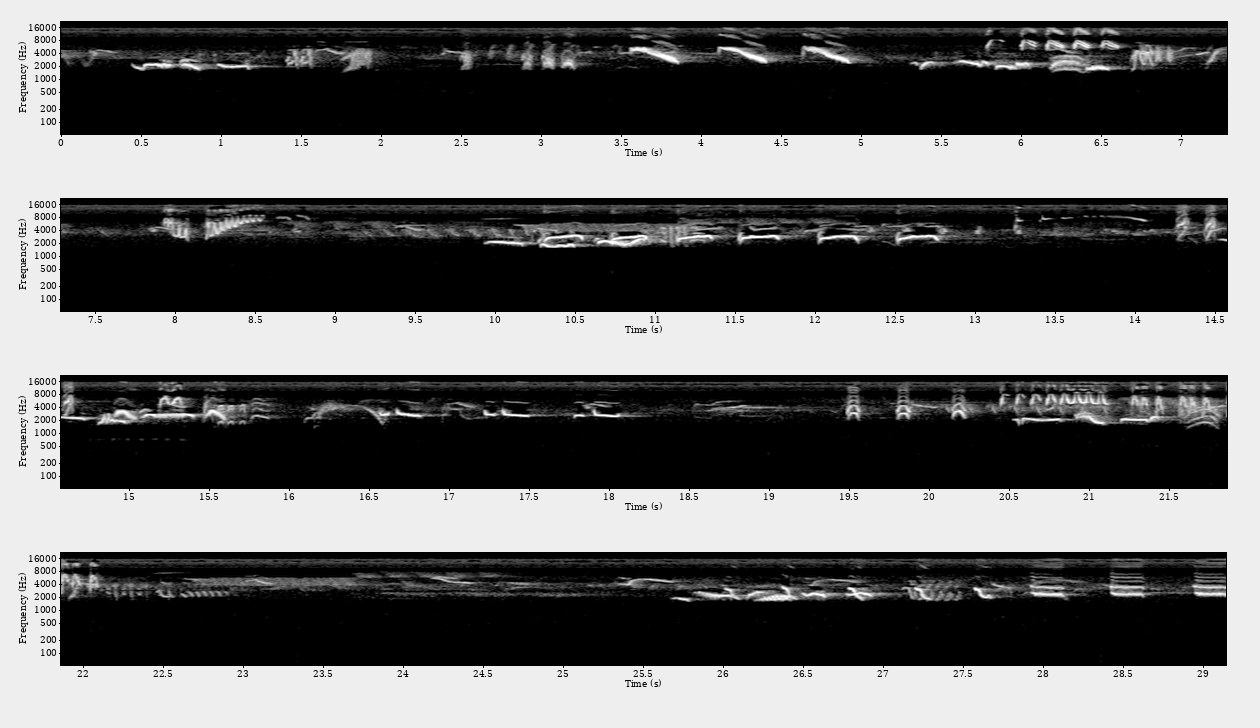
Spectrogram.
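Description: Birds singing: quick chirps, sweeping whistled notes and rapid trills in varied phrases, with short gaps between them.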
